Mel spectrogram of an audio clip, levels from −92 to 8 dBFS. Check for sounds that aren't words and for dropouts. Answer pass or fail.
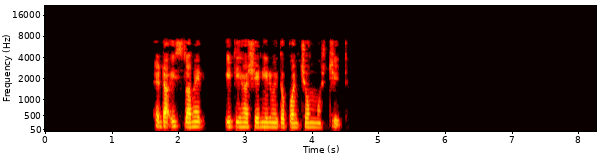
pass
